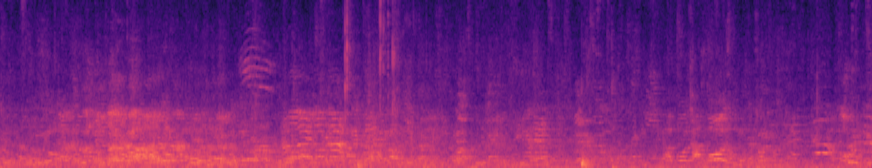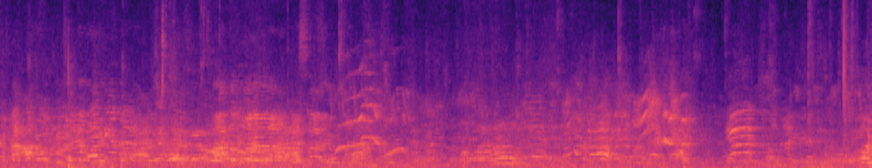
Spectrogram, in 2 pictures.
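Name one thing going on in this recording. Young men shout to one another across an open field outdoors.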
